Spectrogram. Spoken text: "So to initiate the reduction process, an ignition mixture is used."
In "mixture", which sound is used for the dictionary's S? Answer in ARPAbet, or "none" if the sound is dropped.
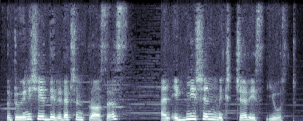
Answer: S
